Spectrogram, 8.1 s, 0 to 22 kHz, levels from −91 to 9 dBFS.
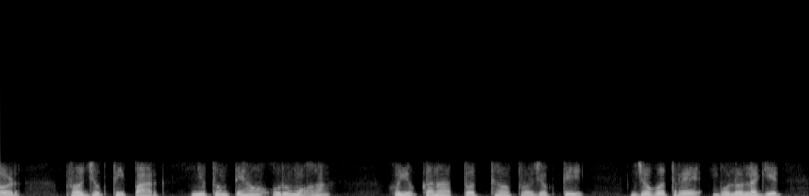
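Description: Speech over a narrowband mobile link, with an AMR rate drop from 3.08 to 4.69 s: the voice turns buzzier and more synthetic, consistent with the codec stepping down from 12.2 kbps to 5.9 kbps. On a spectrogram the harmonics blur while the 4 kHz ceiling stays put, and the waveform shows no gap.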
